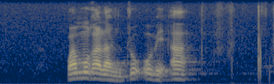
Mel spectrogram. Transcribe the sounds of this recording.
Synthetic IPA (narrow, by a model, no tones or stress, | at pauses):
wamʊɣalan̩t͡ʃʼʊʔʊbɛʔa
